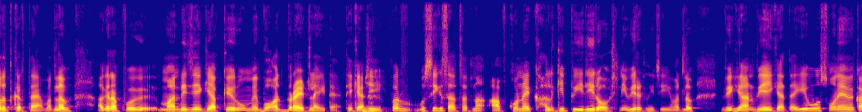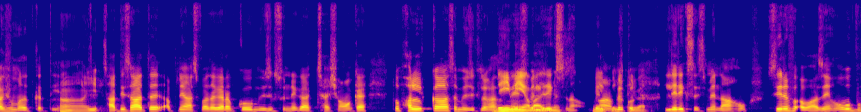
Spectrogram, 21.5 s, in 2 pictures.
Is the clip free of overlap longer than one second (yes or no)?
no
